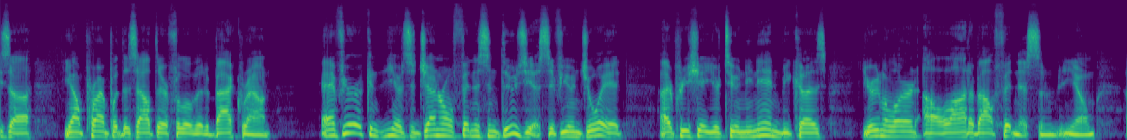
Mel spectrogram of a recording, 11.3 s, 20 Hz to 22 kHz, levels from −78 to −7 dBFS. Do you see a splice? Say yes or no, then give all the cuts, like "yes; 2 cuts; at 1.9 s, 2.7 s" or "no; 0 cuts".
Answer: no; 0 cuts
